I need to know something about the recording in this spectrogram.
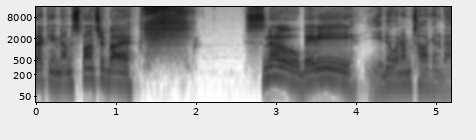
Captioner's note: sniffs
